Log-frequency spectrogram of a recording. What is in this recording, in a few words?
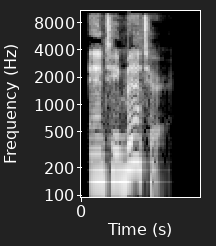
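"antimatter", British English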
